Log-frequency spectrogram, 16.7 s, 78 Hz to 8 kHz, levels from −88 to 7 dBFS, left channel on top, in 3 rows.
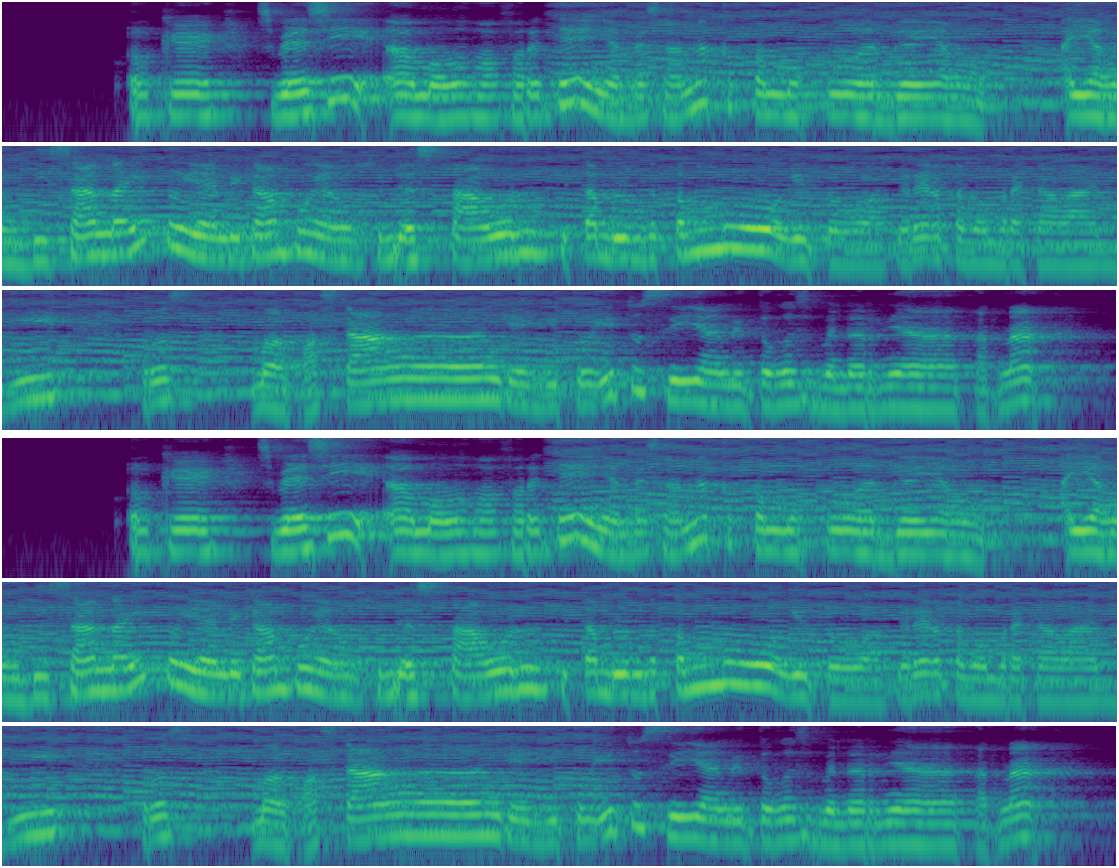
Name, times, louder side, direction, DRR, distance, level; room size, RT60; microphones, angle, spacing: voice 1, 0.6-5.0 5.3-12.1 12.4-16.3, left 1 dB, ahead, 3 dB, 0.7 m, -22 dB
sound 1, 2.7-14.2, equal, 30° right, 4.7 m, -33 dB
17.5 x 9.8 x 7.6 m, 1.1 s
head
